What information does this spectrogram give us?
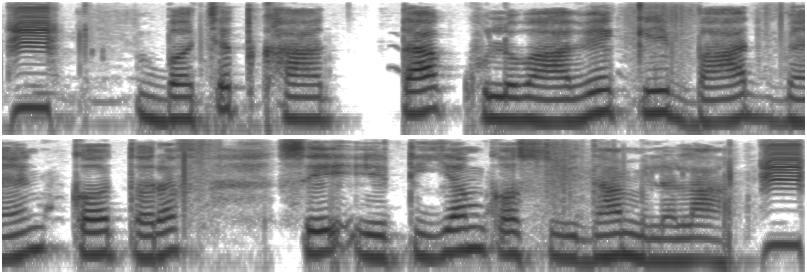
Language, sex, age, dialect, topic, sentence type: Bhojpuri, male, 18-24, Western, banking, statement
